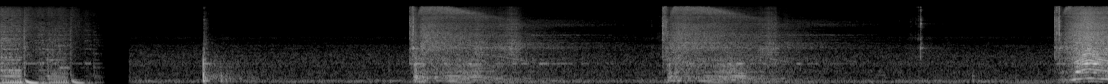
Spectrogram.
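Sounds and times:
electric motor spinning up blade: 0:06.6 - 0:08.2, 0:10.6 - 0:11.0.

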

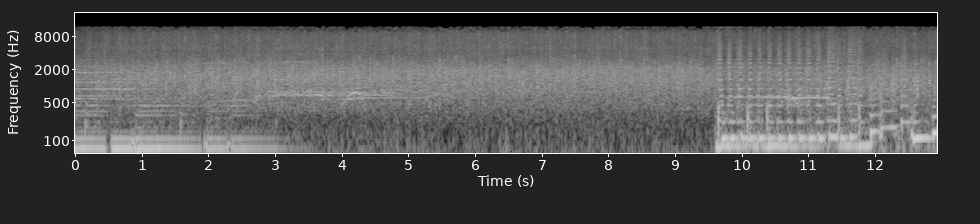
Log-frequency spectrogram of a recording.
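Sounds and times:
backing music: 0:00.0 - 0:03.0, 0:09.6 - 0:12.9
studio audience applauding: 0:00.0 - 0:12.9.

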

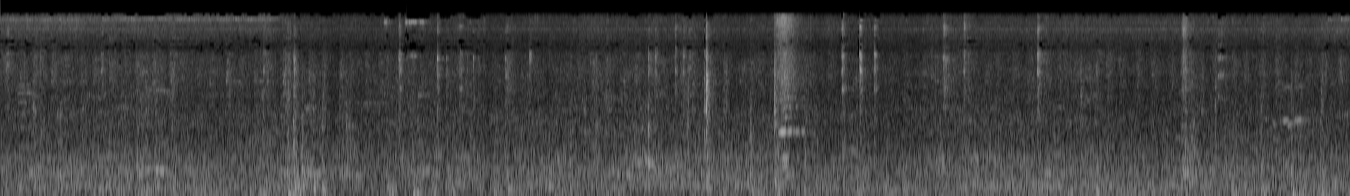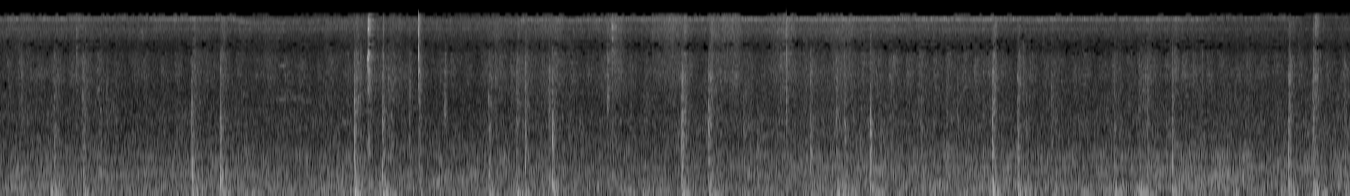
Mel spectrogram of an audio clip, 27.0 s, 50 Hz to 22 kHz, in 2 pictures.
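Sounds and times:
rail joint clicks: 0:00.0 - 0:27.0
train wheels rumbling on rail: 0:00.0 - 0:27.0.

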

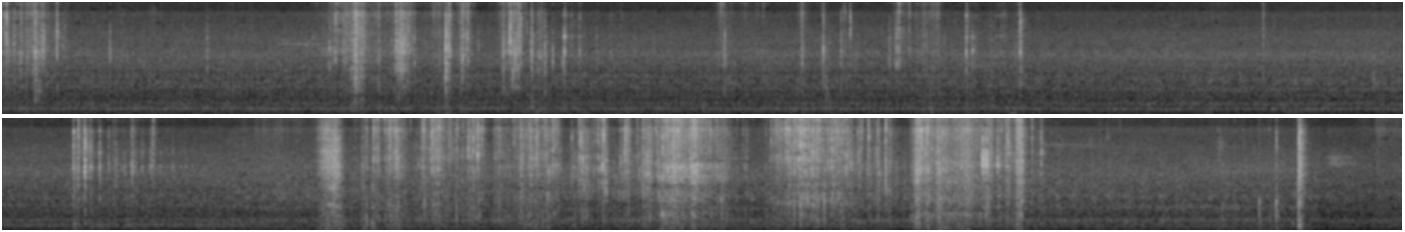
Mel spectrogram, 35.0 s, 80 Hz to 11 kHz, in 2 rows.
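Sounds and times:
plastic bags crinkling: 0:00.0 - 0:00.9, 0:04.1 - 0:07.3, 0:21.8 - 0:30.6
steady background hum: 0:00.0 - 0:35.0.

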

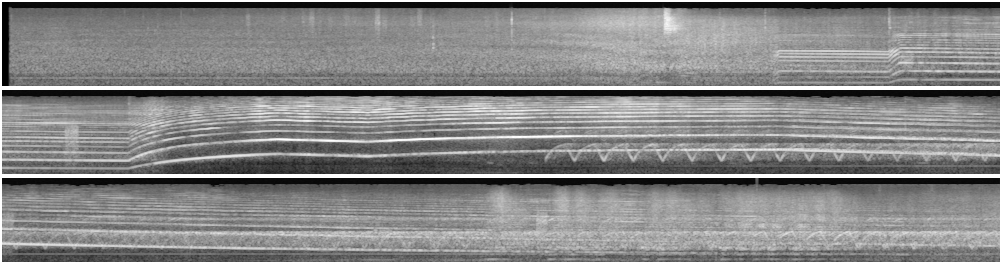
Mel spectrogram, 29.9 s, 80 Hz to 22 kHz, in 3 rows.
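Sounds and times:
pulsing siren: 0:06.8 - 0:29.9
fire engine siren winding: 0:07.6 - 0:29.9
short siren tones stepping up: 0:07.7 - 0:29.9.

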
